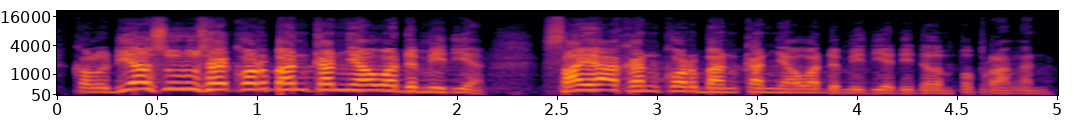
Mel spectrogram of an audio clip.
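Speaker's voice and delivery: loud declaration, starting high; acted impassioned vow. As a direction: proclaim loyalty at full force. David vows loyalty to king.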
